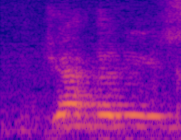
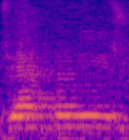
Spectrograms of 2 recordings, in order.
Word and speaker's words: Japanese: upstairs loo, inside information, Japanese sandman will help you. Notice the stress has moved over, it's gone from the second syllable of Japanese. If you say Japanese writing, lose that stress.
